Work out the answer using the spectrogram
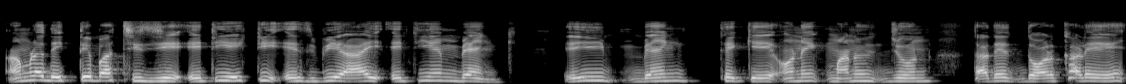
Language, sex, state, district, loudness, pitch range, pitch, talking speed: Bengali, male, West Bengal, North 24 Parganas, -16 LUFS, 150-170 Hz, 155 Hz, 95 wpm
